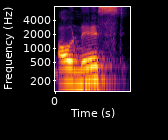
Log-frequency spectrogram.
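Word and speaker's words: honest: very greedy and डिज ऑनेस्ट देखि य प ऑनेस्ट है ना यहां पर एच साइलेंट लेटर है यहां प एच का उच्चारण नहीं हुआ ठीक है यहां पर भी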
